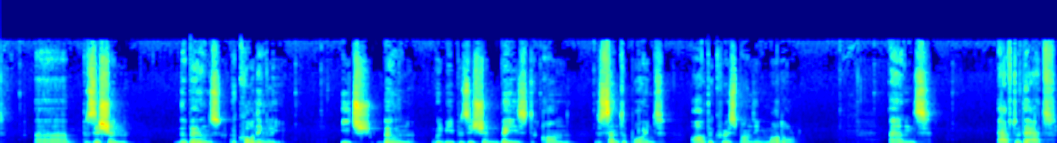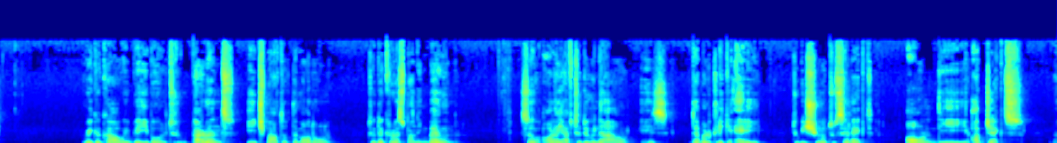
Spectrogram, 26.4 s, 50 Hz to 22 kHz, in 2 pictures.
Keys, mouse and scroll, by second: 0.3 middle click, 3.1 scroll up 4, 3.7 shift+middle click, 5.0 right click, 6.0 right click, 6.8 middle click, 8.2 middle click, 11.0 shift+middle click, 11.4 scroll down 3, 11.9 middle click, 13.2 shift+middle click, 19.5-19.9 scroll down 1, 19.9 shift+middle click, 21.9 a, 22.0 a.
